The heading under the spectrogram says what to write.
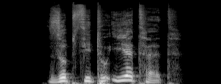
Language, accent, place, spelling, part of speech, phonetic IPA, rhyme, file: German, Germany, Berlin, substituiertet, verb, [zʊpstituˈiːɐ̯tət], -iːɐ̯tət, De-substituiertet.ogg
- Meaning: inflection of substituieren: 1. second-person plural preterite 2. second-person plural subjunctive II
